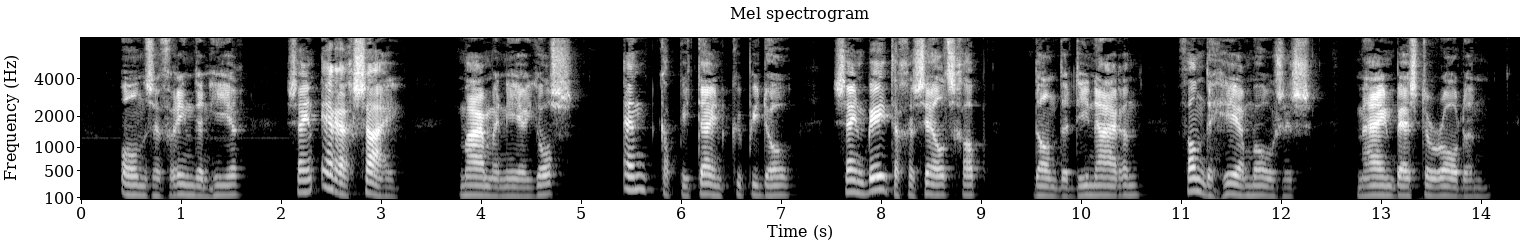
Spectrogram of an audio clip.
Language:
Dutch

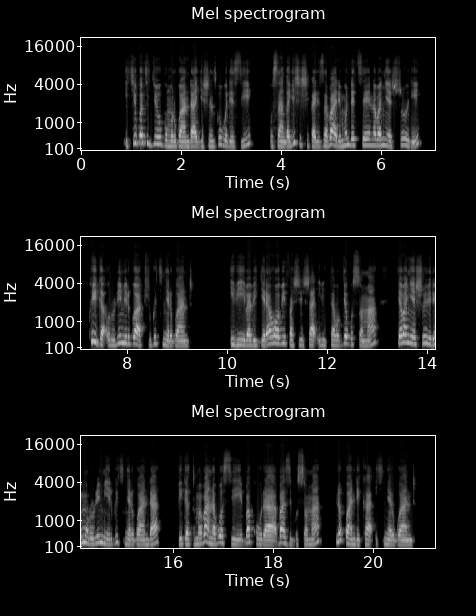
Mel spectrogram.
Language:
Kinyarwanda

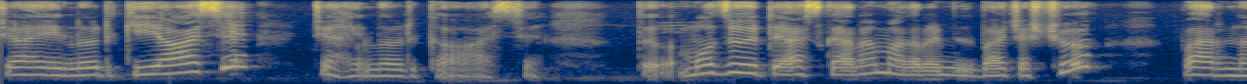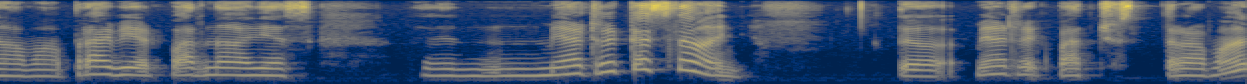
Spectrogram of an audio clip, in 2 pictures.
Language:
Kashmiri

